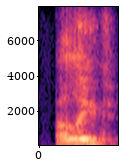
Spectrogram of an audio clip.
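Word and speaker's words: Alite: and by the way is his name pronounced a light or elite because we've always been saying elite elite that's right okay um because we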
